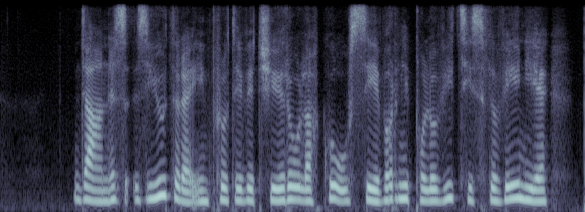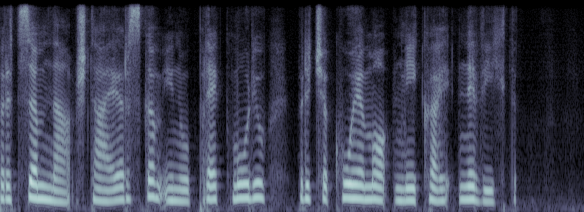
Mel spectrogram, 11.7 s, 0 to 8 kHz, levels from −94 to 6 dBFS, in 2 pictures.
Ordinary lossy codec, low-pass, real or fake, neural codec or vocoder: none; 7.2 kHz; fake; codec, 16 kHz in and 24 kHz out, 0.8 kbps, FocalCodec, streaming, 65536 codes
